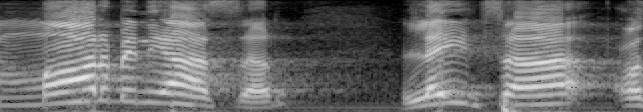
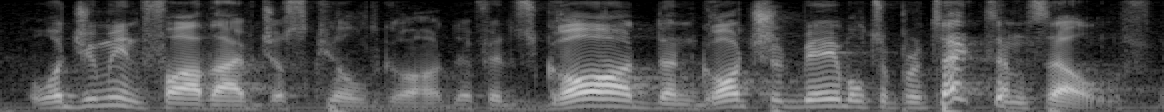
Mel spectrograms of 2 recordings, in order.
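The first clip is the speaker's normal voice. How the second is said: soft, lower, hushed questioning of his father; quiet challenge; 8 semitones lower, 10 dB quieter than usual. Retold or imitated. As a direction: question him under your breath.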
